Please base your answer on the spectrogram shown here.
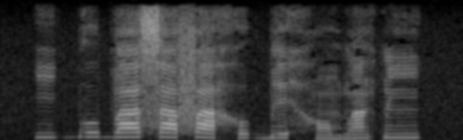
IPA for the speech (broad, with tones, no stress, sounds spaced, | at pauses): i˧ ɡ͡b o˦ b a˦ s a˦ f a˦˨ h o˧ ɡ͡b e˧ h ɔ̃˨ b ã˧ k͡p ĩ˦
